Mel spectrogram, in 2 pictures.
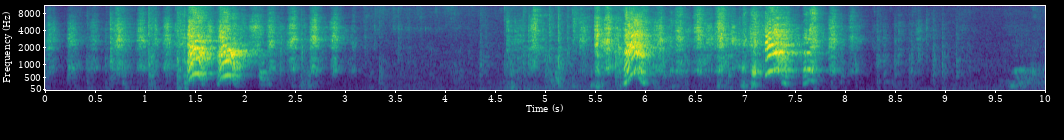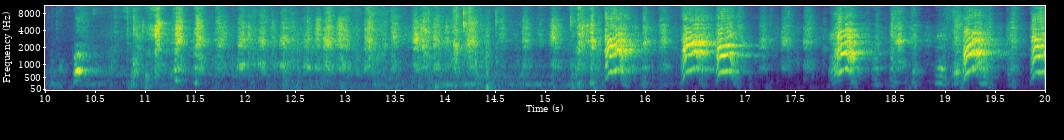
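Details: Duet of two Pomeranians yapping: long runs of rapid, high-pitched overlapping barks, separated by a couple of short quieter breaks, with a slightly noisy, roomy background.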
